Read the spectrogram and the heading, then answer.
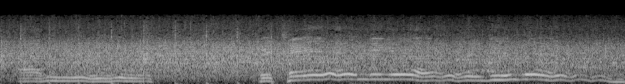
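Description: Steady, dense audience applause fills the whole stretch, loud and unbroken, while a voice holds long, wavering wordless notes over the clapping.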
